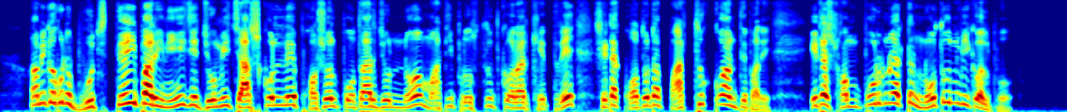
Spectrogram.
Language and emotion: Bengali, surprised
